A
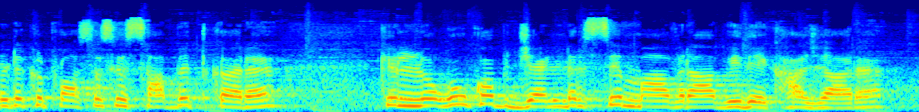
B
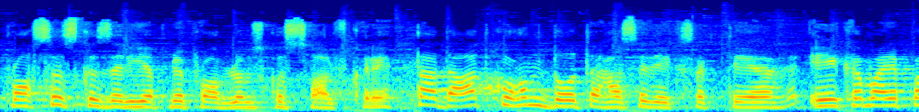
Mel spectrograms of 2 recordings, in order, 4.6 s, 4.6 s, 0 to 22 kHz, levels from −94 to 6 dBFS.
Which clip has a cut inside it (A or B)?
B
